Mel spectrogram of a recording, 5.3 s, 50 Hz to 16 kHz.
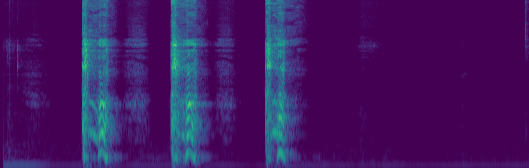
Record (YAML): three_cough_length: 5.3 s
three_cough_amplitude: 32767
three_cough_signal_mean_std_ratio: 0.28
survey_phase: beta (2021-08-13 to 2022-03-07)
age: 65+
gender: Female
wearing_mask: 'No'
symptom_none: true
smoker_status: Never smoked
respiratory_condition_asthma: false
respiratory_condition_other: false
recruitment_source: REACT
submission_delay: 3 days
covid_test_result: Negative
covid_test_method: RT-qPCR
